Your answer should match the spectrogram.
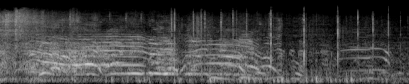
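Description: Racehorses breaking from a starting gate: a sudden loud clatter as the stall doors fly open, then many people shouting, with sharp knocks scattered throughout.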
